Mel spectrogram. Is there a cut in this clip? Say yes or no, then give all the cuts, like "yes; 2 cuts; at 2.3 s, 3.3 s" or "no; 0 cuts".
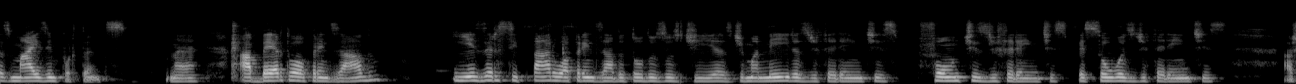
no; 0 cuts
